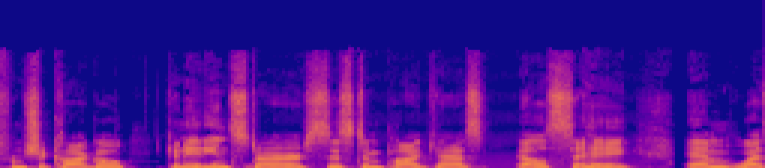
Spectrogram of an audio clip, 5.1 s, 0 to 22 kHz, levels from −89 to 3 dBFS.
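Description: From 1.83 s to 4.35 s a DECT cordless phone buzz sits under the speech: a nearby handset or base transmits short radio bursts 100 times a second, and the audio circuitry rectifies them. The result is a thin, steady 100 Hz buzz rich in harmonics, low but audible beneath the speech.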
